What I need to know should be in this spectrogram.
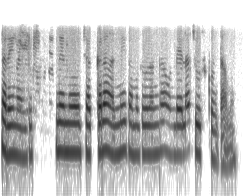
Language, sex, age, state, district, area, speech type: Telugu, female, 30-45, Andhra Pradesh, Anantapur, urban, conversation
